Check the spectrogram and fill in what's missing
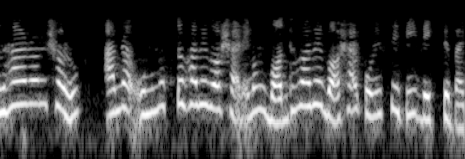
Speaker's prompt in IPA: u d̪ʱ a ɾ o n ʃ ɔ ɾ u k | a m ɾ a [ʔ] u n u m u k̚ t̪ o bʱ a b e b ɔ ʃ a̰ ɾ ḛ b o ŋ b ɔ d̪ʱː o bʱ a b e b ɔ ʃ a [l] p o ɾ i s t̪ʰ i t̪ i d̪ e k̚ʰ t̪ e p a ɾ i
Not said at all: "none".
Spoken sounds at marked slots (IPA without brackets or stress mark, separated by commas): ʔ, ɾ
